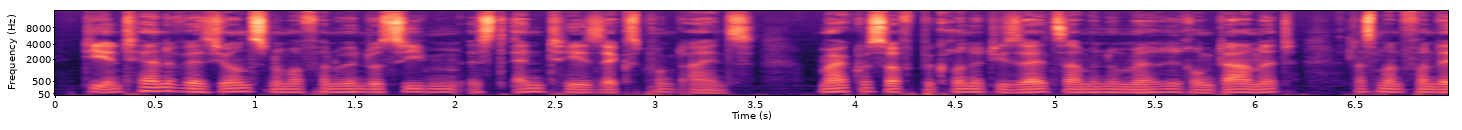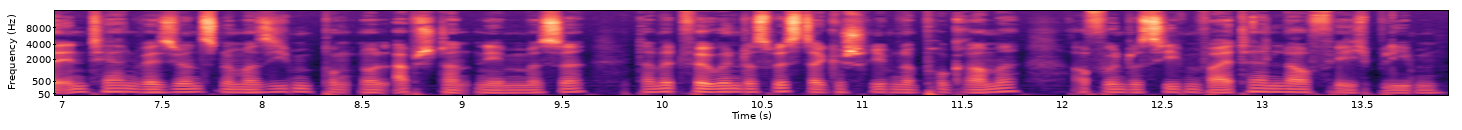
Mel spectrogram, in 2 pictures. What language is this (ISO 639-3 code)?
deu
